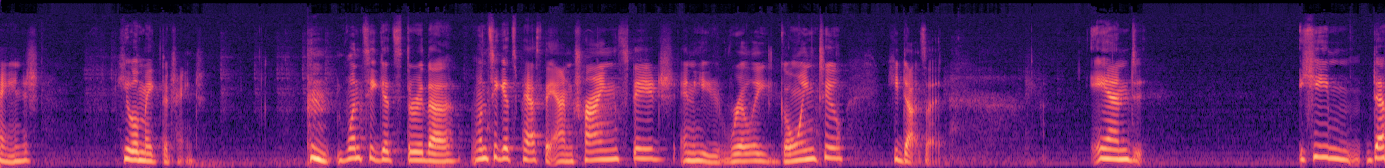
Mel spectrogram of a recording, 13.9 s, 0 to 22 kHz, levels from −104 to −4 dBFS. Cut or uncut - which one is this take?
cut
